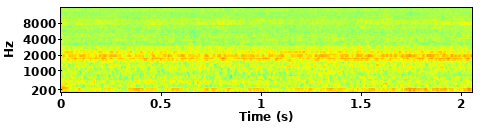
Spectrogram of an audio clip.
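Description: A steady low mechanical hum with no other events.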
